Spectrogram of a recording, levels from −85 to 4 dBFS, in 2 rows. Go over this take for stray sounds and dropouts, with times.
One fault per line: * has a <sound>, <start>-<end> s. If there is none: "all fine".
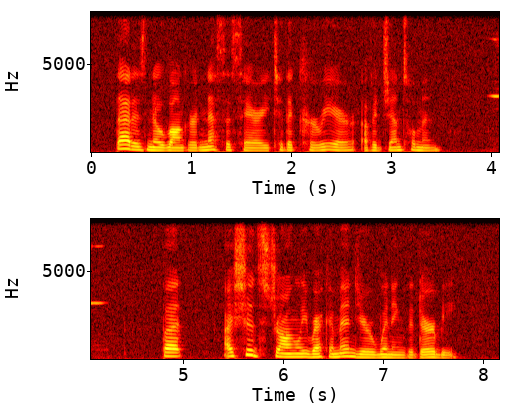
* has a squeak, 4.0-4.3 s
